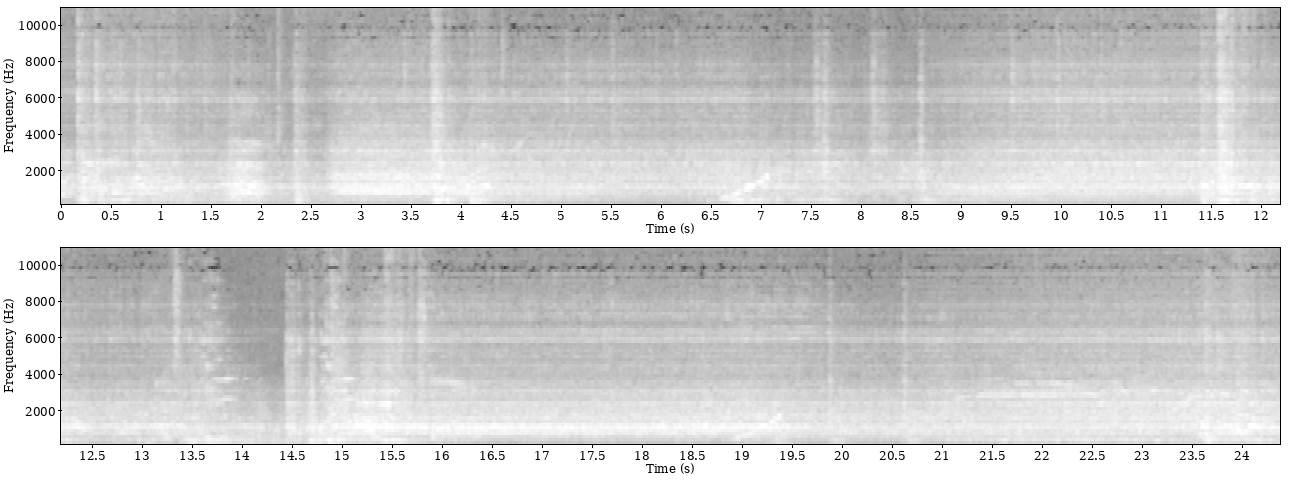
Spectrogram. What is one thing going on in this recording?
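A stadium crowd roars steadily through a television speaker.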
